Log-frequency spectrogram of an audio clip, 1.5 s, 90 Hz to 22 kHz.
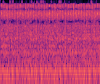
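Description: A John Deere 4320 diesel tractor engine idles with a steady, even low rumble and constant mechanical hum, close and fairly loud, with no voices.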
